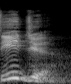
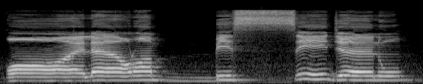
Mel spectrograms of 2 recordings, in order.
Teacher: Dan dia terus pergi pada huruf jim yang bertanda sukun, maka berlakulah sifat qalqalah dekat situ, iaitu melantun. Jadi lantunan kecil tuan-puan, maka dibaca dengan lantunan yang kecil, maka sij.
